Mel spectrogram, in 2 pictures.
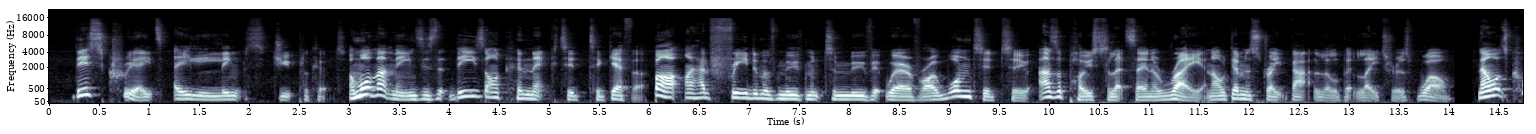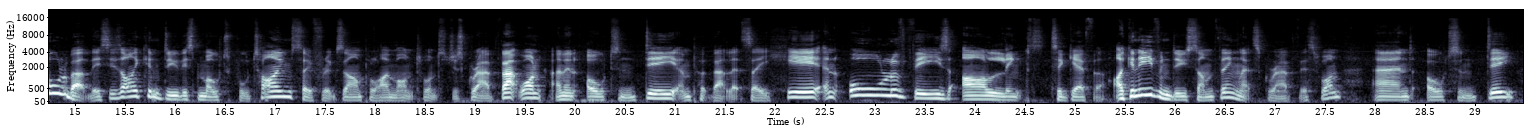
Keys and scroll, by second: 20.1 alt+d, 29.2 alt+d.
